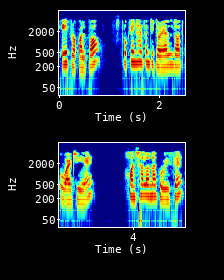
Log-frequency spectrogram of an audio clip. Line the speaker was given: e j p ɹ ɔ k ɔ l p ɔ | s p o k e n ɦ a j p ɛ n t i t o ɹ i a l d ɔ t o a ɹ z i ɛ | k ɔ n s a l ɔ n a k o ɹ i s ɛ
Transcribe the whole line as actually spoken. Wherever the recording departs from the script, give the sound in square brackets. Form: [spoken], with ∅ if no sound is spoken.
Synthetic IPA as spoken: e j p ɹ ɔ k ɔ l p ɔ | s p o k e n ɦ a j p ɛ n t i t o ɹ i a l d ɔ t o a ɹ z i ɛ | [x] ɔ n s a l ɔ n a k o ɹ i s ɛ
